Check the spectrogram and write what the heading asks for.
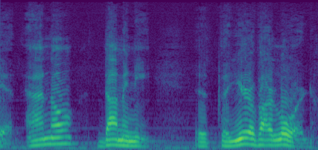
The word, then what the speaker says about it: Domini: Lord that's how you say it I know Domini the year of our Lord which the Lord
